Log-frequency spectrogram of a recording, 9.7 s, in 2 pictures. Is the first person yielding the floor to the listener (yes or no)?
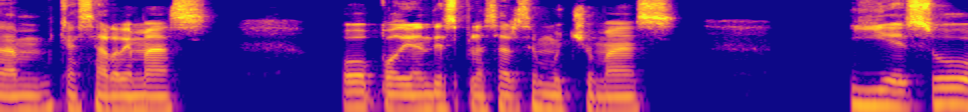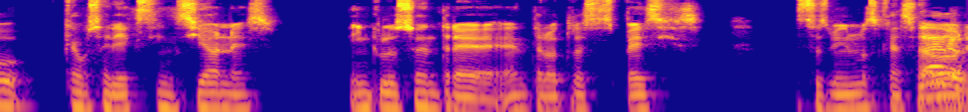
yes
